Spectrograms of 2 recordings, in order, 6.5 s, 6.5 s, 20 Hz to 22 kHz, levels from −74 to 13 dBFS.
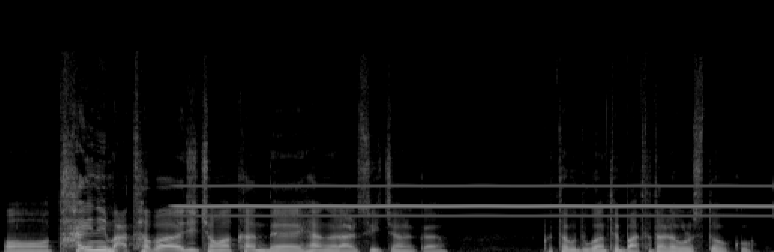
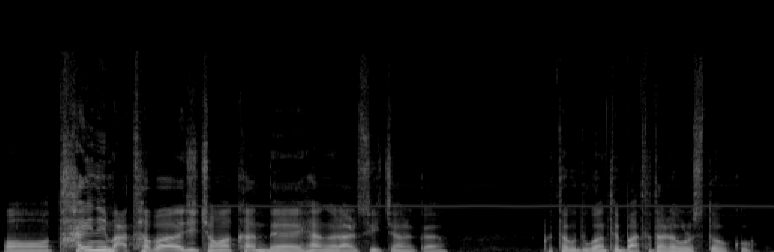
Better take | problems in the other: second | high-pitched whine; loud; from 1.5 s on; 4 kHz, 5 dB below the speech; faint in the second

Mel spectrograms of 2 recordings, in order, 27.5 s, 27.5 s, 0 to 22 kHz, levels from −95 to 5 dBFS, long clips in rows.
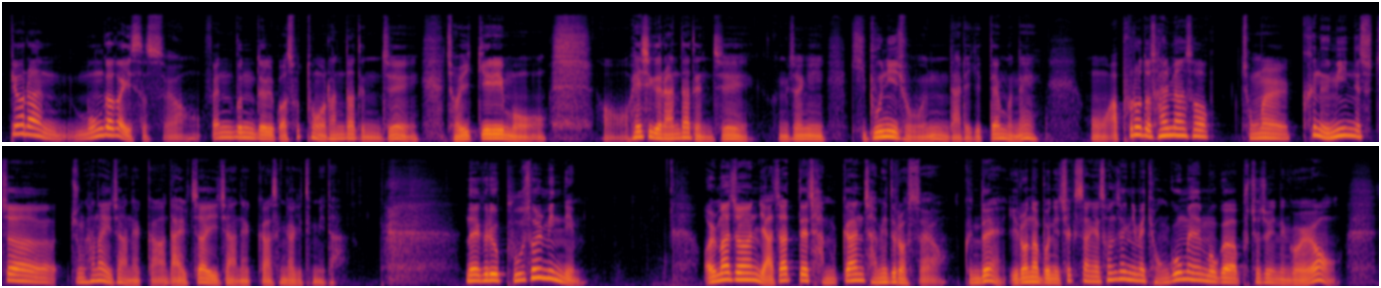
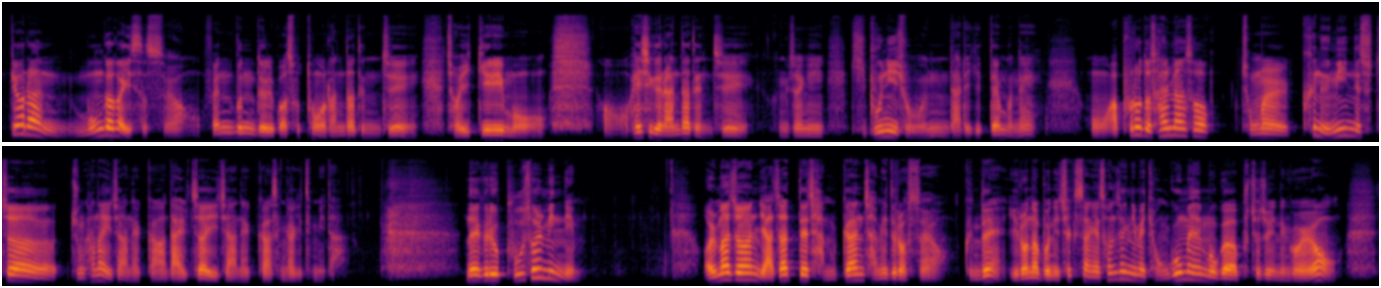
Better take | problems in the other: first | thin; very; fading below 350 Hz

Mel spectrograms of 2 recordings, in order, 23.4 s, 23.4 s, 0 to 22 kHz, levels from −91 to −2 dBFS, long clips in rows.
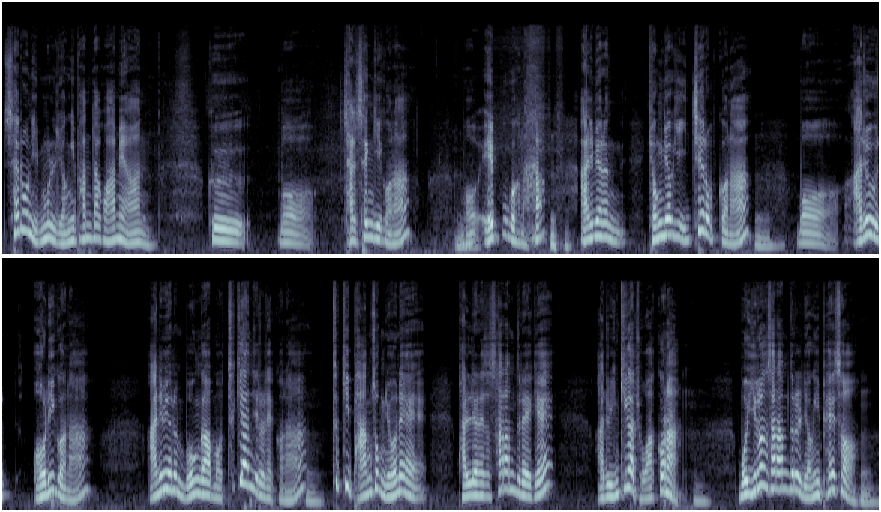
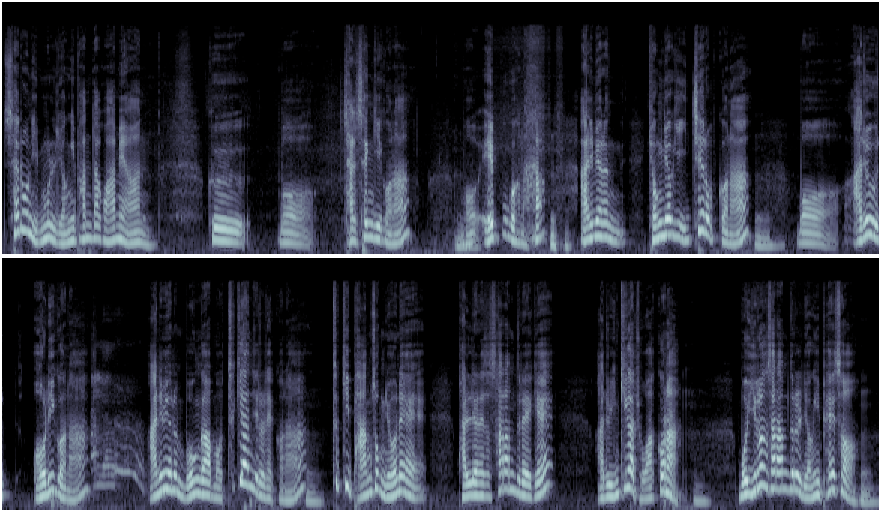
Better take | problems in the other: first | dog barking; faint; at 13 s; peak 15 dB below the speech

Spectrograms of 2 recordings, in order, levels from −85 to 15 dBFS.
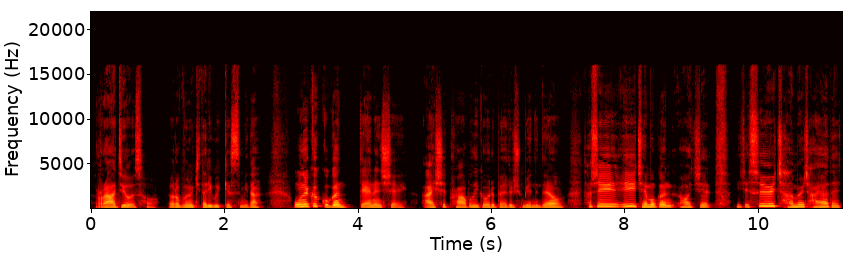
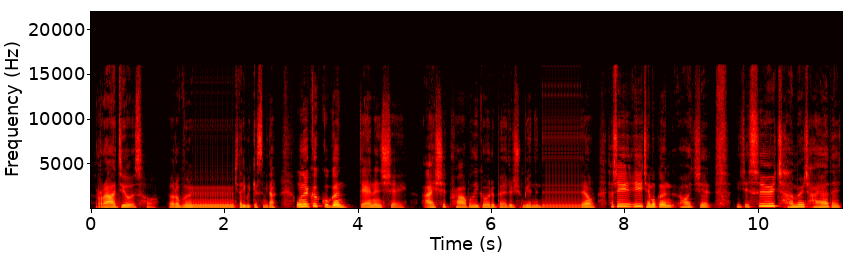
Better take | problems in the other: first | audio freezing; at 1.5 s for 0.5 s and at 7 s for 0.5 s

